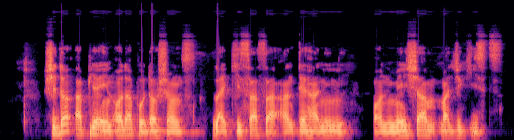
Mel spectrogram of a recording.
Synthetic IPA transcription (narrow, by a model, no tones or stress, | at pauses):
ʃidɔ̃ntapʰiəĩnɔdapɹodɔkʃɔ̃ns | laɪkʰːisasa̰ʔã̰ntɛɦanini | ɔ̃nmeʃamad͡ʒikʰḭsts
